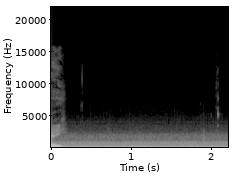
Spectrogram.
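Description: Piper PA-28-180's four-cylinder Lycoming engine and propeller running steadily in a climb, heard inside the cockpit as an even drone.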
